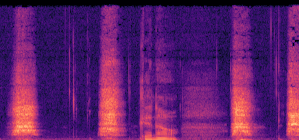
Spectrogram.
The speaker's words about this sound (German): wir nennen das Hissing, das heißt ein ganz starkes Ausatmen ohne Stimme. Das ist nämlich wirklich nur Atem, das ist keine Stimmgebung.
